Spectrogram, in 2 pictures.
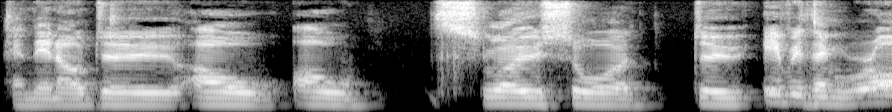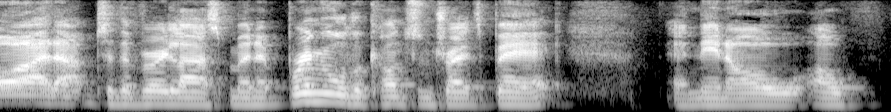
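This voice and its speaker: A late-forties livestream host with a broad New Zealand accent answers viewer comments in a laid-back, slangy, blokey way. His voice is mid-range with a fairly bright tone.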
